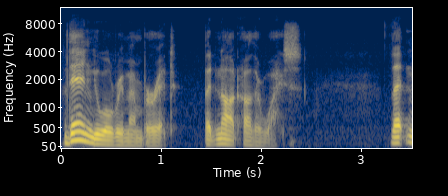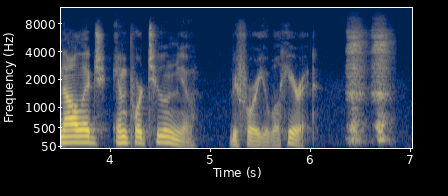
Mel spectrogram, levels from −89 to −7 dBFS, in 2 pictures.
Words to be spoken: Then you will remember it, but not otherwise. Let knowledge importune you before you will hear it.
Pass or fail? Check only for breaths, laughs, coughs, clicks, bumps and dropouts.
fail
